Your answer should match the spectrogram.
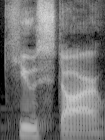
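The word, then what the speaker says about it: Q*: model was known as Q asterisk pronounced qar within open AI this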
